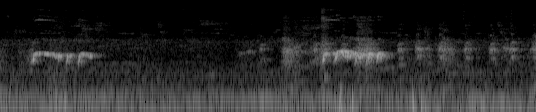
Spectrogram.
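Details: Zebra dove from Banten giving two stuttered, bubbling coo phrases a few seconds apart, followed by scattered softer notes from other birds and low background rumble.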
